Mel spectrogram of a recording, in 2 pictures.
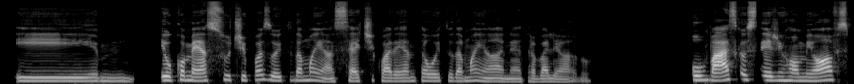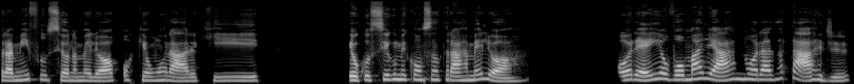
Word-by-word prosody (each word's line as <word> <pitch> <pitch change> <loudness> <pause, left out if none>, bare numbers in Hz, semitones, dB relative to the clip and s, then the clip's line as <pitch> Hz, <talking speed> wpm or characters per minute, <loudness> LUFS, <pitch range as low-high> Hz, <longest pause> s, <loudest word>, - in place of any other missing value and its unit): e 160 -1 -2 0.6
eu 190 -1 +3
começo 185 +1 +2
tipo 205 +1 -5
às 220 -2 -3
8h, 185 -5 -4
7:40, 155 +2 -3
8h, 160 -2 -5
né, 130 0 -7
trabalhando. 135 -3 -9 1.0
Por 200 0 +1
mais 180 +4 +9
que - - -9
eu 235 - -1
esteja 190 -3 +1
em 185 - -2
home 175 -2 -2
office, 205 +5 +4
pra 180 -2 +5
mim 200 +5 -3
funciona 200 -6 -3
melhor, 170 -1 +1
porque 205 -2 -9
é - - -1
um 185 +1 -6
horário 165 -3 +1
que 175 +1 -7 0.9
eu 195 -1 +5
consigo 210 +4 0
me 225 -1 0
concentrar 210 -3 0
melhor. 160 - 0 0.9
Porém, 205 +2 +2
eu 255 - +1
vou 220 -1 +1
malhar 240 -2 +3
no 245 -1 -2
horário 225 -1 +1
da 280 - -9
tarde. 175 -7 +2
180 Hz, 140 wpm, -23 LUFS, 160-210 Hz, 1.0 s, mais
